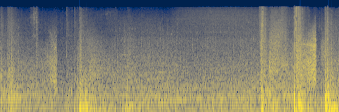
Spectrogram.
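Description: Gunfire aimed at a tank in the video game Hell Let Loose, with a few sharp broadband shots around the middle and a cluster of louder bursts near the end over a steady low battlefield rumble.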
